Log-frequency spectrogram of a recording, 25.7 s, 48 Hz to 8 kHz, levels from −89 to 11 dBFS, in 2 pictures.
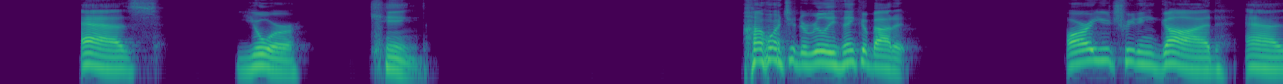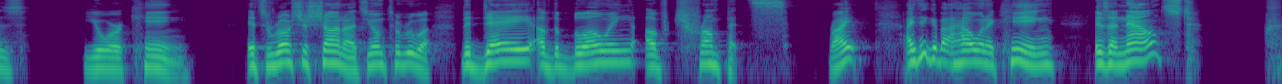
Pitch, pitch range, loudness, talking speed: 155 Hz, 125-185 Hz, -23 LUFS, 95 wpm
